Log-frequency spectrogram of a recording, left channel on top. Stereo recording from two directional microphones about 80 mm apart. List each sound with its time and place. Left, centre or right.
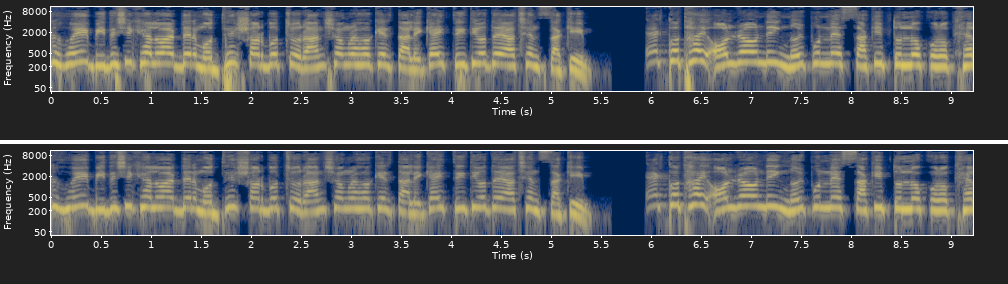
0.0 s speech: left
